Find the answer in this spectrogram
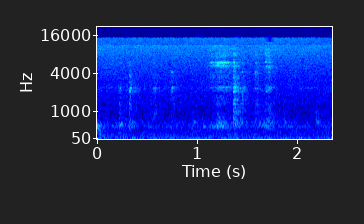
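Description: Faint, irregular light clicks and ticks, a few every second, over quiet room tone.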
